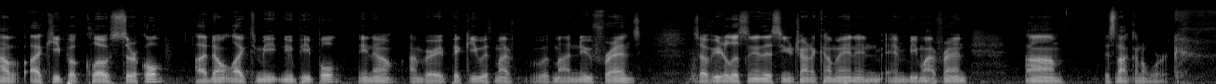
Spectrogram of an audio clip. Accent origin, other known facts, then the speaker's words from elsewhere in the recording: Edmonds, Washington, United States; I am 31. I grew up in Edmonds, Washington.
